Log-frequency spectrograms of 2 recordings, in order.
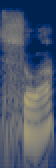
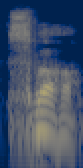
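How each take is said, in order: First: It is said 'so-a', with no 'v' sound. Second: It is said 'sva-ha', with a clear 'v' sound. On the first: It follows the Tibetan way of saying it. "si vous voulez le prononcer à la tibétaine, vous dites soa" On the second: It follows the original Sanskrit. "Si vous voulez respecter le sanskrit, vous dites svaha"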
